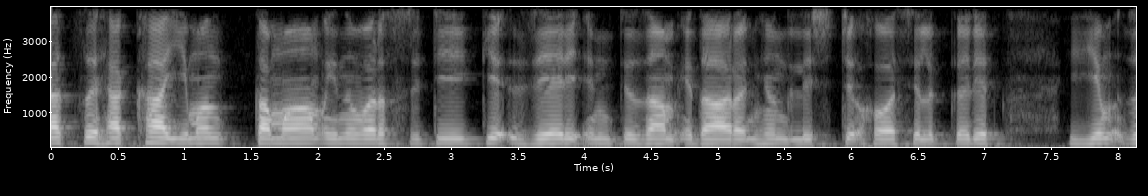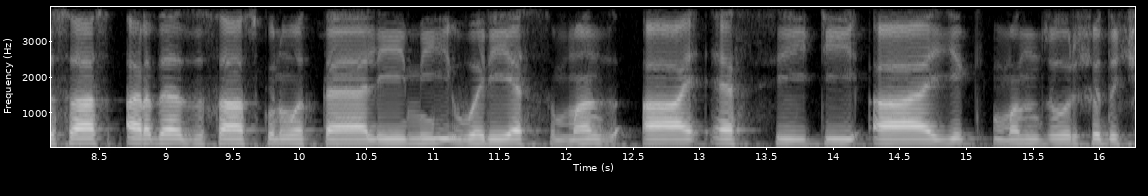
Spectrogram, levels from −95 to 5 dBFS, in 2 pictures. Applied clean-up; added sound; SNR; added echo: none; none; none; none.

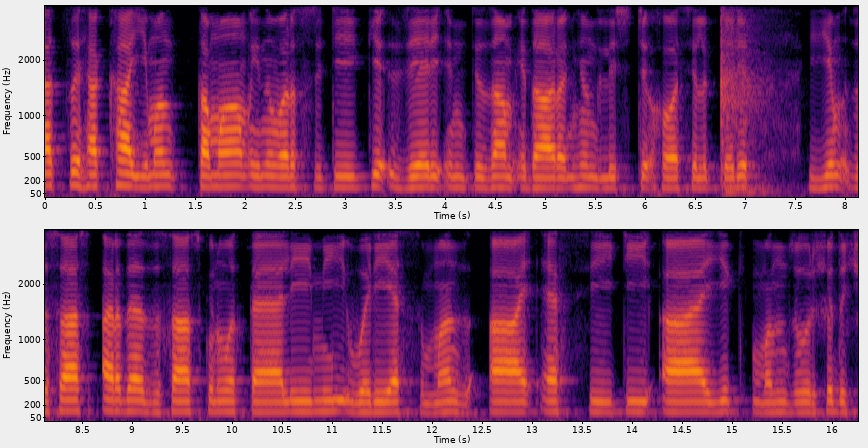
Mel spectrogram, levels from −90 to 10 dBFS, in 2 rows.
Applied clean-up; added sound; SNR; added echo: none; Thump, thud; 16 dB; none.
